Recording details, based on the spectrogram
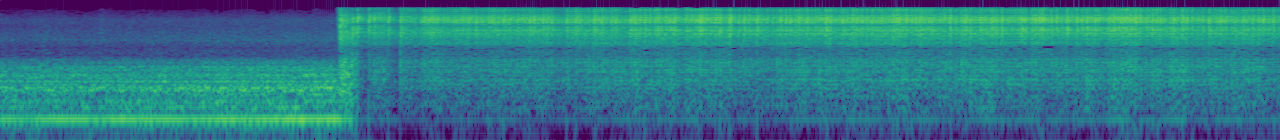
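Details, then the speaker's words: MIG welding at correct recommended wire feed speed: after a brief hum, a steady, even crackling sizzle like frying bacon, unlike the too-fast or too-slow settings. "it should sound like frying bacon is what it's often described as"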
